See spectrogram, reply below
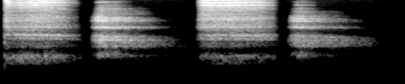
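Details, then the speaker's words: Breathwork practitioner demonstrating hyperventilation: deep, forceful, audible breaths in and out, two full cycles in about four seconds, breathing more air than needed. "Et pour les personnes qui le sauraient peut-être pas, l'hyperventilation, c'est le fait, comme son nom l'indique, de ventiler, donc de respirer plus d'air que nécessaire."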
